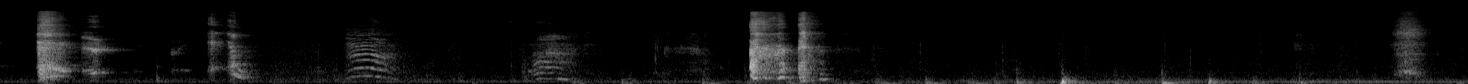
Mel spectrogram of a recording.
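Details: Girl coughing and hocking phlegm: several harsh coughs and throat-clearing bursts with guttural hawking, as when bringing up phlegm, in a quiet room.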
